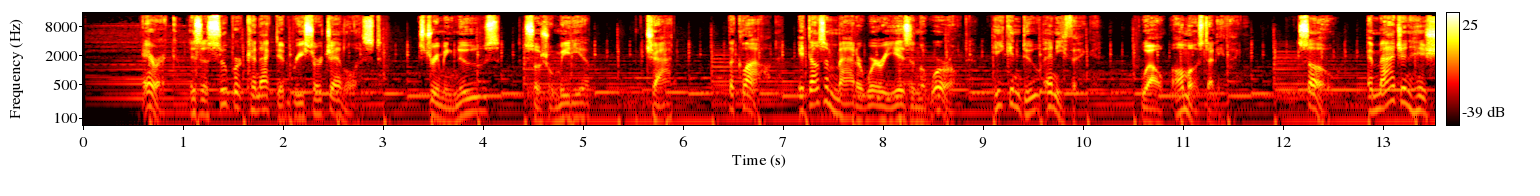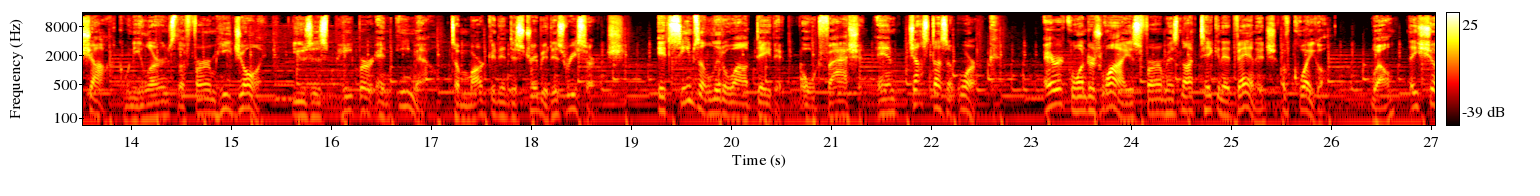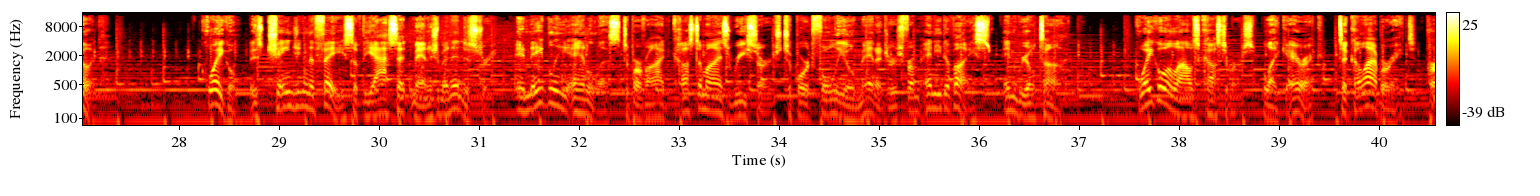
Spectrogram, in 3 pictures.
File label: Explainer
